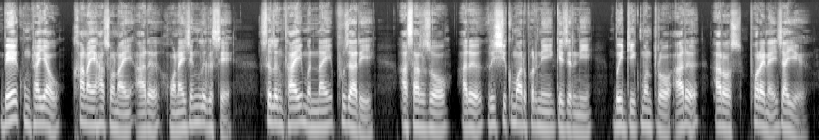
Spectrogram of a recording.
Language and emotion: Bodo, neutral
